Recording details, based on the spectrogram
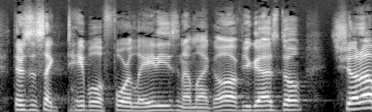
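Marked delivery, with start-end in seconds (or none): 2.1-3.7 mock playful teasing tone. Retelling teasing a loud table of four ladies from the stage: retelling playful teasing. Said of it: "trying to do it in a playful way".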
